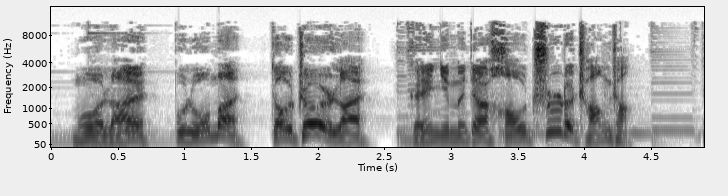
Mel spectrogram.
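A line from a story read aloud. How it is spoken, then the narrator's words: Shouting. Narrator (Chinese): 那只大母熊 叫喊道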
